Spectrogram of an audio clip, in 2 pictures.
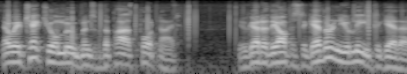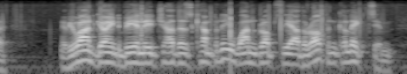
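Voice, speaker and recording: A male actor plays a shrewd Australian police inspector, firm and methodical. His middle-pitched voice has the delivery of Golden Age radio drama. The old recording is muffled, with faint noise. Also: fast, close to an everyday voice. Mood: firm, impatient.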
